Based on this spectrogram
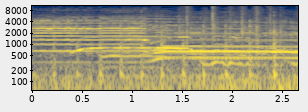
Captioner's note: woooos and clapping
